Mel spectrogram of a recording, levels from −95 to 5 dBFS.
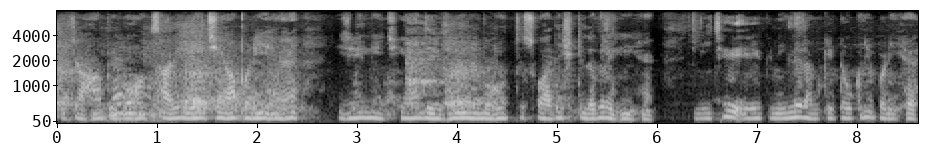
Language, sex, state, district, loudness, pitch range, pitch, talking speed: Hindi, male, Haryana, Rohtak, -19 LUFS, 130-140 Hz, 135 Hz, 165 wpm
